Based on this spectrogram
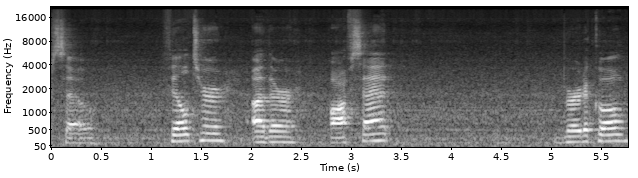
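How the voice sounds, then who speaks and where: The speech carries audible room echo and noticeable background noise, with ordinary pitch variation. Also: woman. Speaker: art tutorial instructor. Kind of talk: tutorial. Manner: casual, with fillers.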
